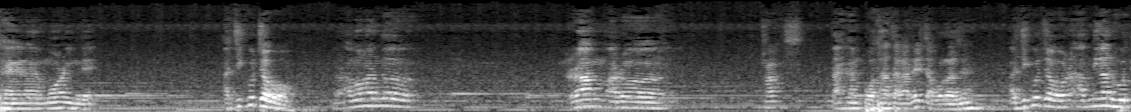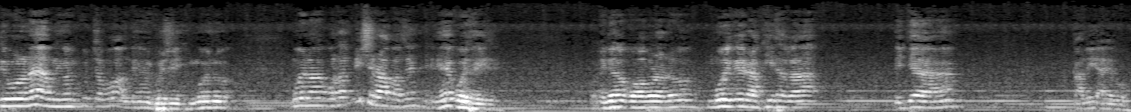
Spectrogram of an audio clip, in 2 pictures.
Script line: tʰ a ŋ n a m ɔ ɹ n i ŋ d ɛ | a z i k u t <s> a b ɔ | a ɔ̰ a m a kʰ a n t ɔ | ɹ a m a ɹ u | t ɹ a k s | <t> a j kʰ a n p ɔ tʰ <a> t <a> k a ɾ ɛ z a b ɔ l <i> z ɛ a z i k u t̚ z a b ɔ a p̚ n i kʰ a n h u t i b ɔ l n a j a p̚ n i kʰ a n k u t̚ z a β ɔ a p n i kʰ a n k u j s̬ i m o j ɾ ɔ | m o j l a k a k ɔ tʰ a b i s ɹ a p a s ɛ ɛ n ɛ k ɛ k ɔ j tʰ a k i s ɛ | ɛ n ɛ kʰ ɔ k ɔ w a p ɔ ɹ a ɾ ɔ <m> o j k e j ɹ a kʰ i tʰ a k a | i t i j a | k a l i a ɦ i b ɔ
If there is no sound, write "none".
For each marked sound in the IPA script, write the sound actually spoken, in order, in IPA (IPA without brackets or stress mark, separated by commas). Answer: z, t, a, a, a, m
